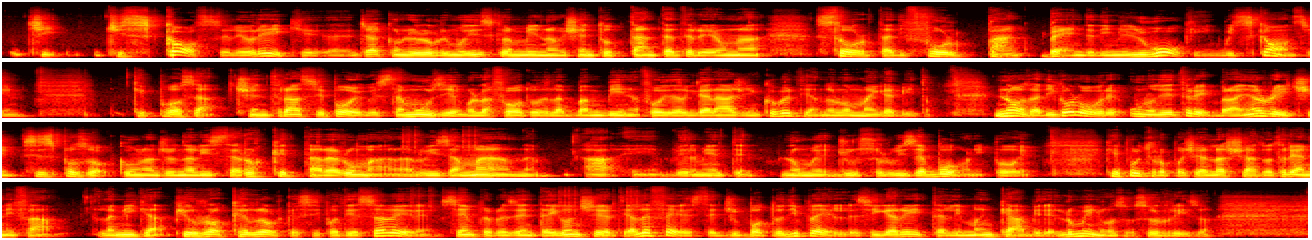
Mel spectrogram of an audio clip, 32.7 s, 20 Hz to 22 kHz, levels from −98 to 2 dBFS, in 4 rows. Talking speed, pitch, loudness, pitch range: 185 wpm, 130 Hz, -20 LUFS, 115-150 Hz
